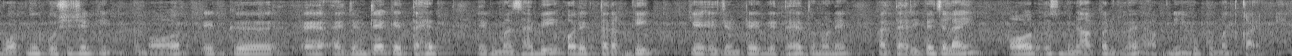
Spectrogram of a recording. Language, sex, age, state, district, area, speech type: Urdu, male, 30-45, Uttar Pradesh, Aligarh, urban, spontaneous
